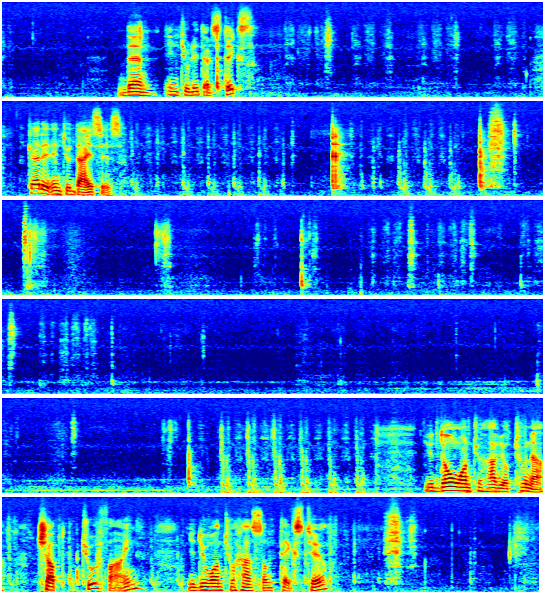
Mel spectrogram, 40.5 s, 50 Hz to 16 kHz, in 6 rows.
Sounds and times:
Inside, small room: 0.0s - 40.5s
Speech: 1.5s - 3.2s, 7.1s - 8.4s, 32.3s - 38.0s.

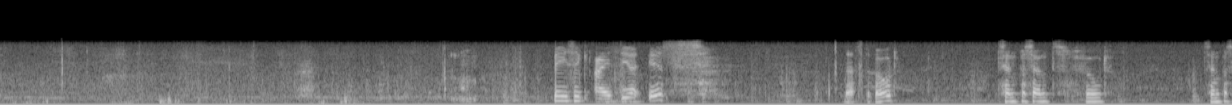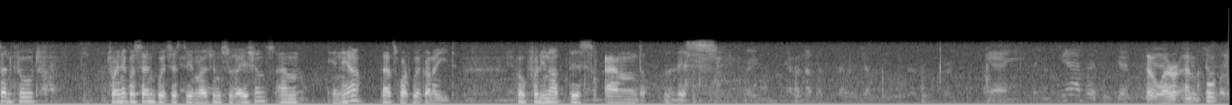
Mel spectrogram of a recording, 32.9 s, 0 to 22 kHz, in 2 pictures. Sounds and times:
Speech: 7.4s - 9.6s, 11.2s - 12.1s, 13.3s - 14.9s, 16.1s - 22.5s, 23.2s - 32.8s.

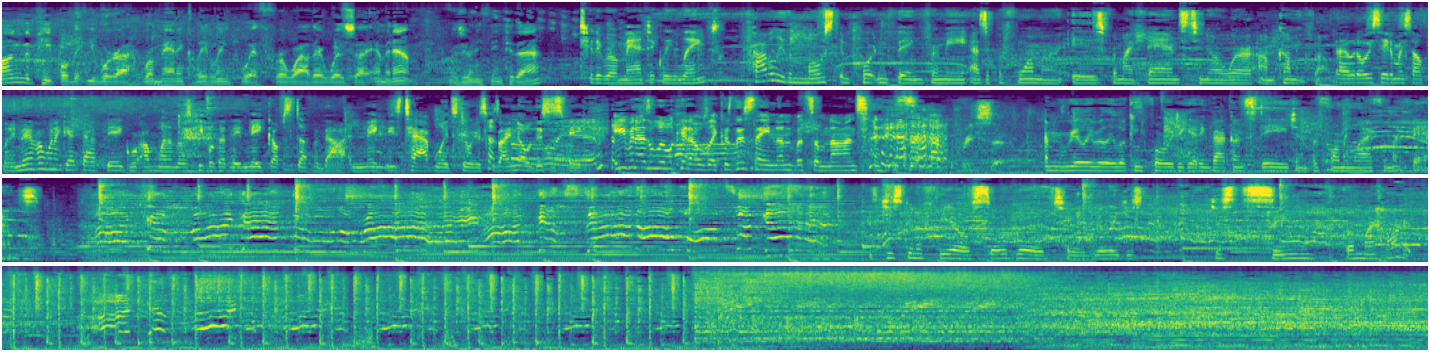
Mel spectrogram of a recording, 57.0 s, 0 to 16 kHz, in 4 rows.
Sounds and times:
Speech: 0.0s - 28.9s, 40.6s - 42.7s
Music: 0.0s - 57.0s.

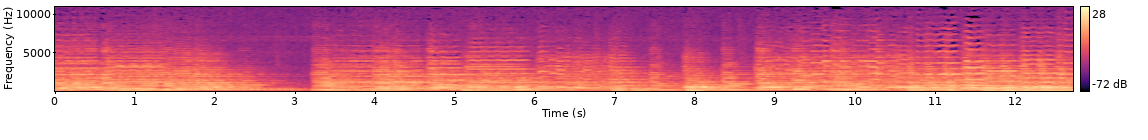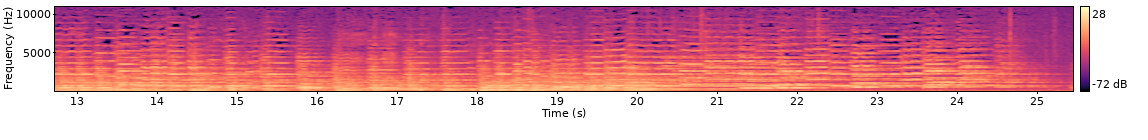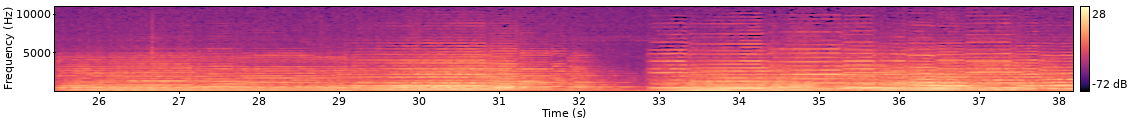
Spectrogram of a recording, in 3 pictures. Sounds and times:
Violin, fiddle: 0.0s - 38.1s.

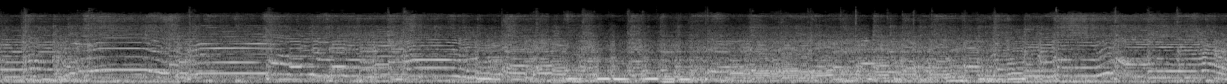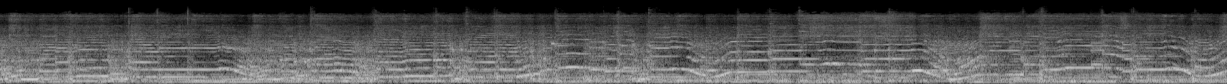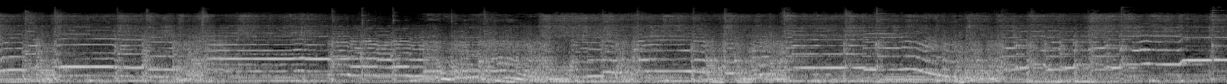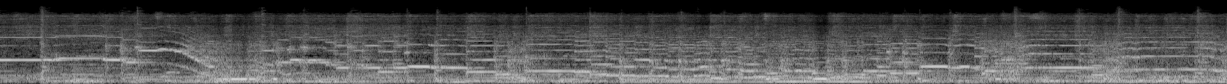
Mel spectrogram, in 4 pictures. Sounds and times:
Guitar: 0.0s - 49.0s.

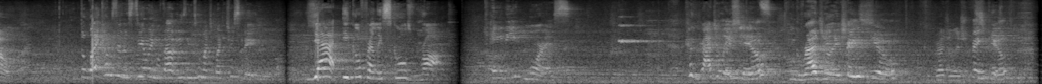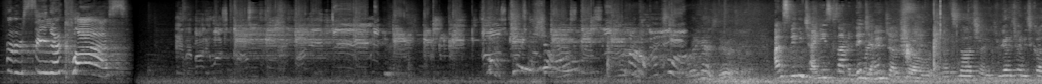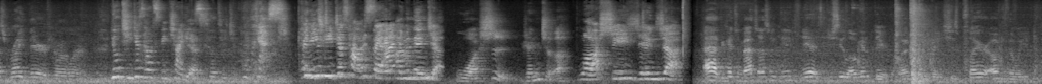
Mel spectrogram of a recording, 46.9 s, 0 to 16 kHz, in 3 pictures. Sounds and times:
Female speech, woman speaking: 1.2s - 8.6s, 10.3s - 17.6s, 27.3s - 31.4s, 32.9s - 38.0s, 39.9s - 41.5s.

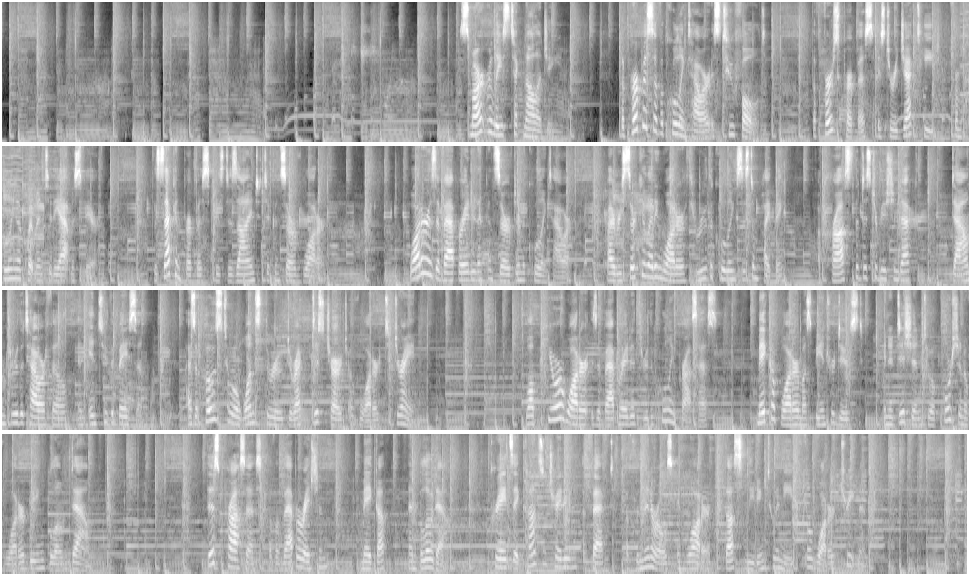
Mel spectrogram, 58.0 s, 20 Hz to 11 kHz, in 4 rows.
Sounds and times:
Music: 0.0s - 58.0s
Speech: 6.9s - 8.4s, 9.3s - 11.5s, 12.2s - 16.0s, 16.8s - 19.4s, 20.6s - 23.0s, 23.6s - 28.2s, 28.8s - 31.2s, 31.8s - 35.3s, 36.9s - 44.9s, 46.6s - 50.3s, 50.9s - 56.6s.

